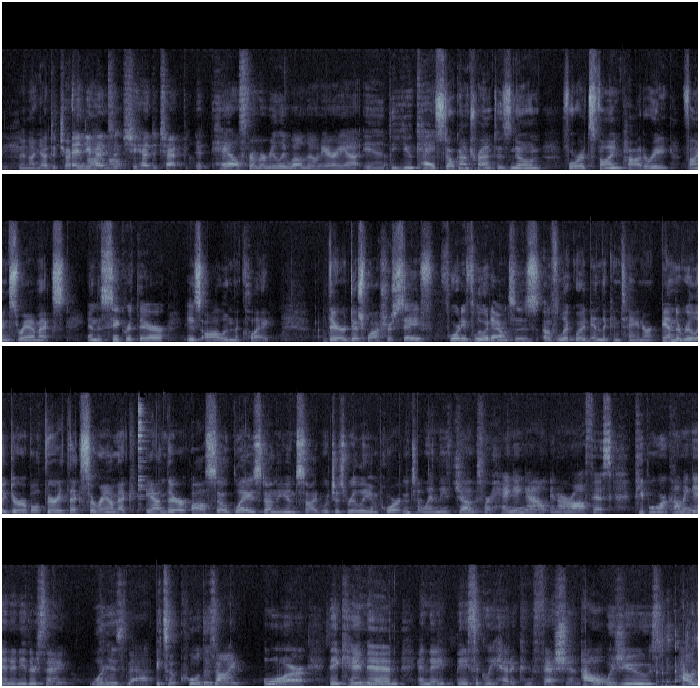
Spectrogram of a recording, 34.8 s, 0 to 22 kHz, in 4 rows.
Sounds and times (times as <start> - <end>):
Speech: 0.0 - 34.8.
